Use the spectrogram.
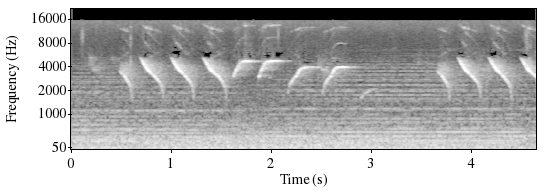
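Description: A yellow canary chirps in a rapid series of bright, sweeping notes, some rising and some falling, repeated in quick bursts over a low steady background hum. No one speaks.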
